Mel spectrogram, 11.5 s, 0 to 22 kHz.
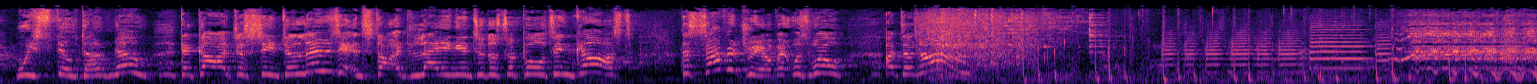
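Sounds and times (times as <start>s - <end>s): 
speech: 0.1s - 7.8s
horse hooves clip-clopping: 6.8s - 11.5s
horse whinnying: 9.4s - 11.5s.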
